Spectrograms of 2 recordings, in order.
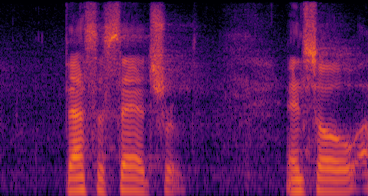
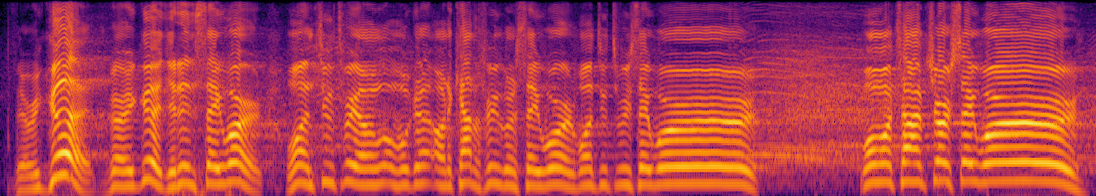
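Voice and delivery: much louder, higher rallying calls; loud call and response; 6 semitones higher, 15 dB louder than usual. Real, not acted. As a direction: rouse the church to shout back. Pastor drills the congregation to respond.

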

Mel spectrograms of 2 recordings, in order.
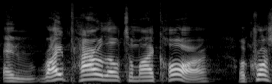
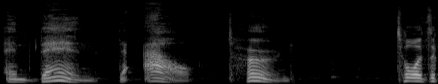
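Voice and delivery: slow, hushed and lower; suspenseful storytelling; 8 semitones lower, 11 dB quieter, slower than usual. Retold or imitated. Preacher building suspense to the congregation, slow and hushed. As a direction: draw it out for suspense.

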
